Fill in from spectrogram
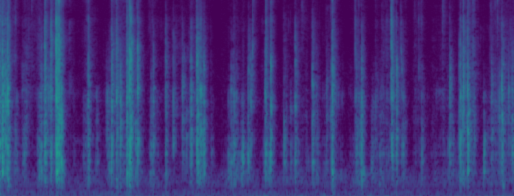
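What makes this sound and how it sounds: A full Halls plastic cough drop bag is held in both hands while fingers crinkle and tap it. Irregular bursts of bright, crackly crinkling alternate with short soft taps. The clip is quiet and close, with no low end.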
